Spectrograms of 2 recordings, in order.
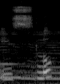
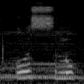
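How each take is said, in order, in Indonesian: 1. Kata ini diawali dengan vokal i. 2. Kata ini diawali dengan vokal u. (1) "nggak boleh jadi ... isluk" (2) "harus dibaca u"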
